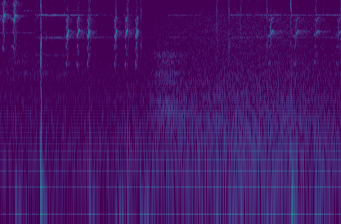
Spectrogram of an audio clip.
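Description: A blackbird searching for worms gives a series of short, high chirps in quick irregular bursts over the steady soft rustling of a plum tree, with no voices.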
